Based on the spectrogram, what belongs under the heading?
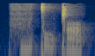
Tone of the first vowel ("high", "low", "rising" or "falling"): rising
